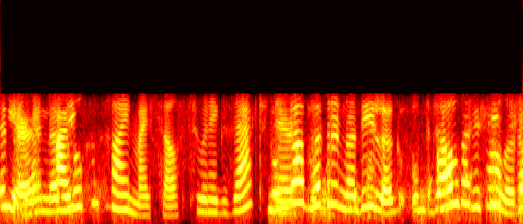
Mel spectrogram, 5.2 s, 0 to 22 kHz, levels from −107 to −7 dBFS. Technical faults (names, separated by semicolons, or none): iLBC codec; speech suppressed in double talk; echo leak; lost iLBC frames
